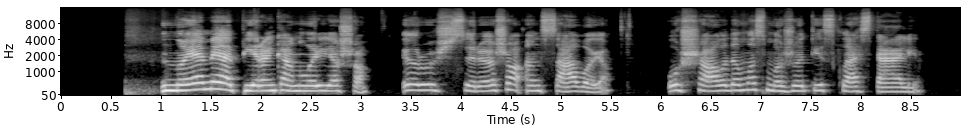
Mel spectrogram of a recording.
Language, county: Lithuanian, Alytus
